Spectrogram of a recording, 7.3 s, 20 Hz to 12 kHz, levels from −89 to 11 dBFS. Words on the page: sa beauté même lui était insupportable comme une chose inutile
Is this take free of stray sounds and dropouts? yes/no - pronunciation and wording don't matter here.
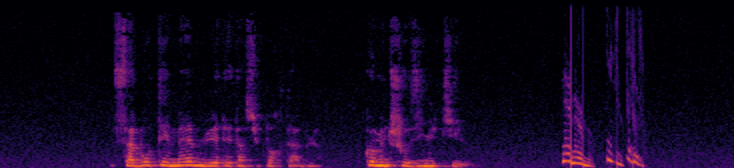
no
